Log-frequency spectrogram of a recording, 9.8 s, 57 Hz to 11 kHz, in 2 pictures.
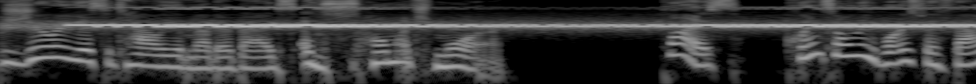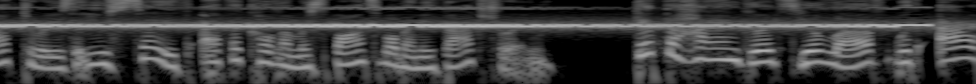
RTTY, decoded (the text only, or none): OE4SIL 569 853 853 SP8NJ DE K4BN TNX FER CALL. UR RST 569 569. NAME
